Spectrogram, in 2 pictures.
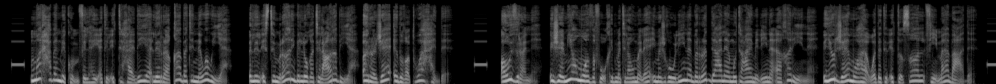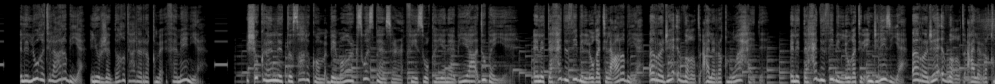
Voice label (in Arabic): arabic ivr; arabic voice actors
